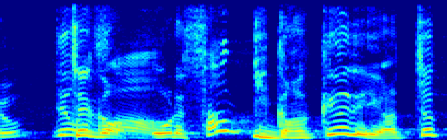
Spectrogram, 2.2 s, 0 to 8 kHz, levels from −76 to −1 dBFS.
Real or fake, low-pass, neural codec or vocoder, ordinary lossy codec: real; none; none; none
